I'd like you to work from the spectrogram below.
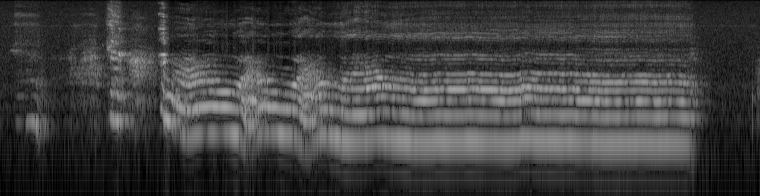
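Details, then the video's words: Pet whippet, one of two named Max and Jake, singing on request: a few short yips, then a long, steady, clear howl held for about four seconds with a rich harmonic tone before it cuts off. "Whippets Singing"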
